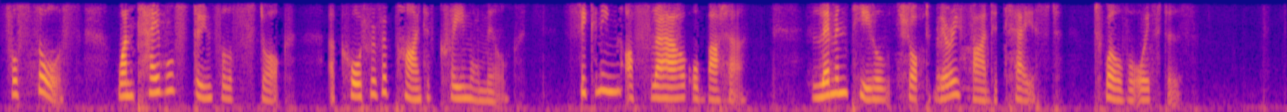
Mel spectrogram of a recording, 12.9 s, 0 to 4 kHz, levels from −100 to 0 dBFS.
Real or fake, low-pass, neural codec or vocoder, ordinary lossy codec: fake; 3.6 kHz; codec, 16 kHz in and 24 kHz out, 0.6 kbps, FocalCodec, streaming, 4096 codes; AAC, 24 kbps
